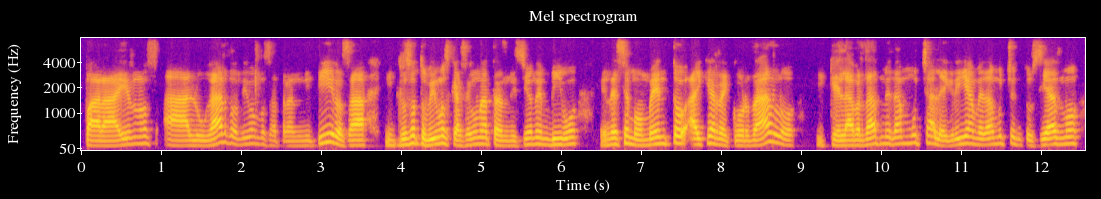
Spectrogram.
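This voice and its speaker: A man's voice: on the high side, normal speed, few pauses, no echo. A man with a Mexican Spanish accent co-hosting political commentary, speaking earnestly and repeating phrases for emphasis. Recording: dry, dull lo-fi sound.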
